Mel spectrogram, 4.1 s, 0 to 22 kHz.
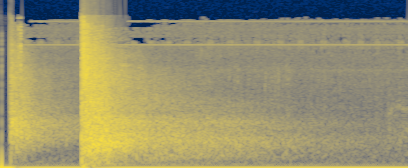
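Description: A 9 mm blank pistol fires a bird-scarer (Vogelschreck) cartridge: a sharp shot, then a moment later a very loud bang as the cartridge bursts in the air, its echo rolling away over a second or so.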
